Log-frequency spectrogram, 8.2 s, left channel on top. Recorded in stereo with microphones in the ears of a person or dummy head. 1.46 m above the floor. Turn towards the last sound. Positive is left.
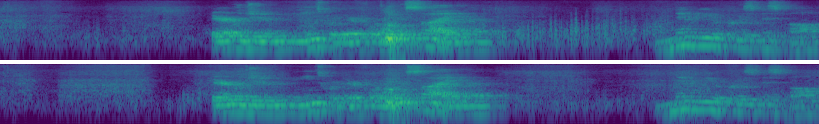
turn(degrees=50)  # may be behind; listen again after turning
